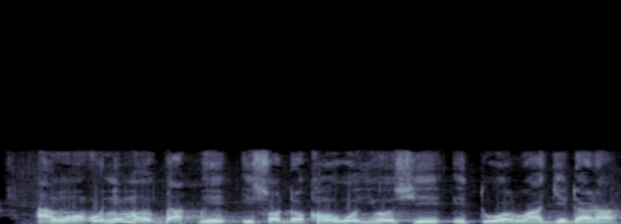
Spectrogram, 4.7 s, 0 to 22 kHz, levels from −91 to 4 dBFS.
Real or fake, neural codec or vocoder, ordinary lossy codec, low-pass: real; none; MP3, 48 kbps; 7.2 kHz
